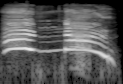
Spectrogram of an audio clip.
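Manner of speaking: high, loud horrified cry; shocked shriek. Retold or imitated. Shrieking in horror on learning he's John Noakes. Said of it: "In that voice as well".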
